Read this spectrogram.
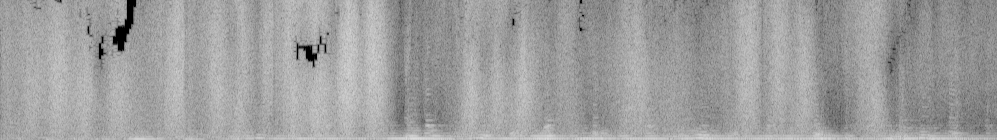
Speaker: écoutez maintenant un bruit de vibrations qui souvent se modifie en fonction de la vitesse du véhicule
